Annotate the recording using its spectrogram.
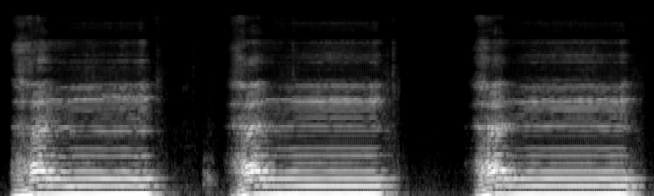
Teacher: حن حن. حروف حلقی ہے، حلق کا آخری حصہ جو سینے کی طرف ہے، سخت تھوڑا بھاری آواز میں آواز نکلے گی اس کی.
